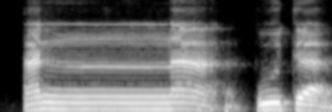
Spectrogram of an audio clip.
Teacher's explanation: nun sukun bertemu dengan nun tasdid, itu hunah. Bacanya kurang lebih 3 harokat.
